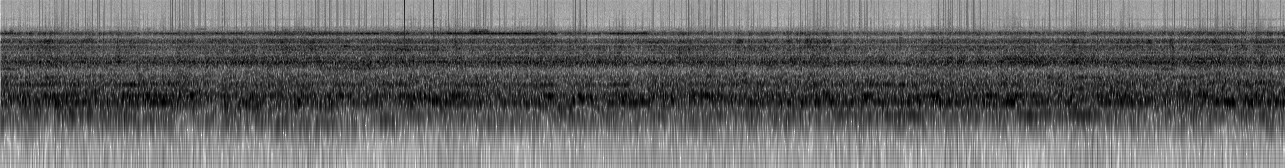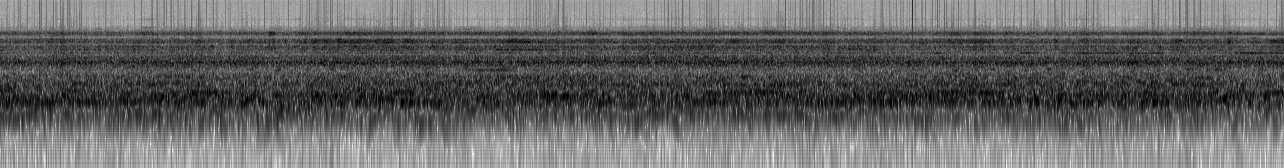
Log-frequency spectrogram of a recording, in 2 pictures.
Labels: Is the sound distant?
no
